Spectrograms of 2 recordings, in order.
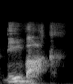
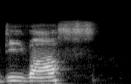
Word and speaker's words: Divac: I'm glad you pronounced that correctly. – Because no one else has through history. – No one else in sports history has pronounced his name. – Oh, gosh. Are we talking about Bob Costas now? – Not even Bob Costas said his name correctly. – Then I might like Bob Costas if he didn't say his name correctly. – I've heard Vlade DeVos.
